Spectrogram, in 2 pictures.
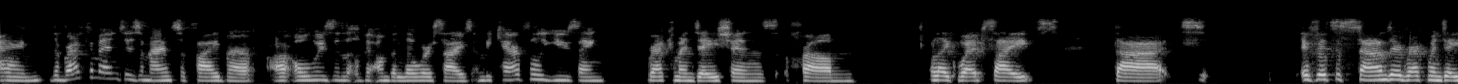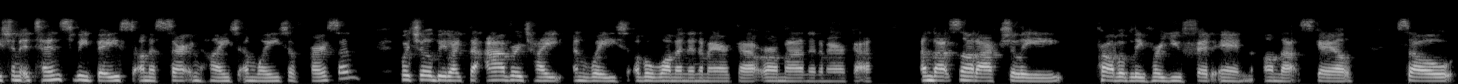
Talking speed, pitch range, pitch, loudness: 150 wpm, 165-195 Hz, 175 Hz, -23 LUFS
